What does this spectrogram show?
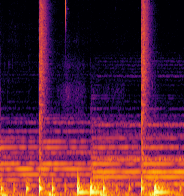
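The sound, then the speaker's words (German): A distorted keyboard plays three chords in a slow, steady throb, slower than the drumbeat, thick and buzzing, with a couple of brief hissing noise bursts cutting through; no voices. “Das die drei Akkorde hier spielt, auch mit einer Art Puls, aber langsamer als der Drumbeat und in eine Verzerrung geschickt.”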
